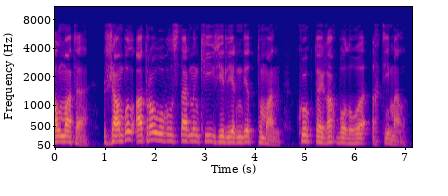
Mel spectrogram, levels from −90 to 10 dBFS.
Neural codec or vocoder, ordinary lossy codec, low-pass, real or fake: none; none; 7.2 kHz; real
